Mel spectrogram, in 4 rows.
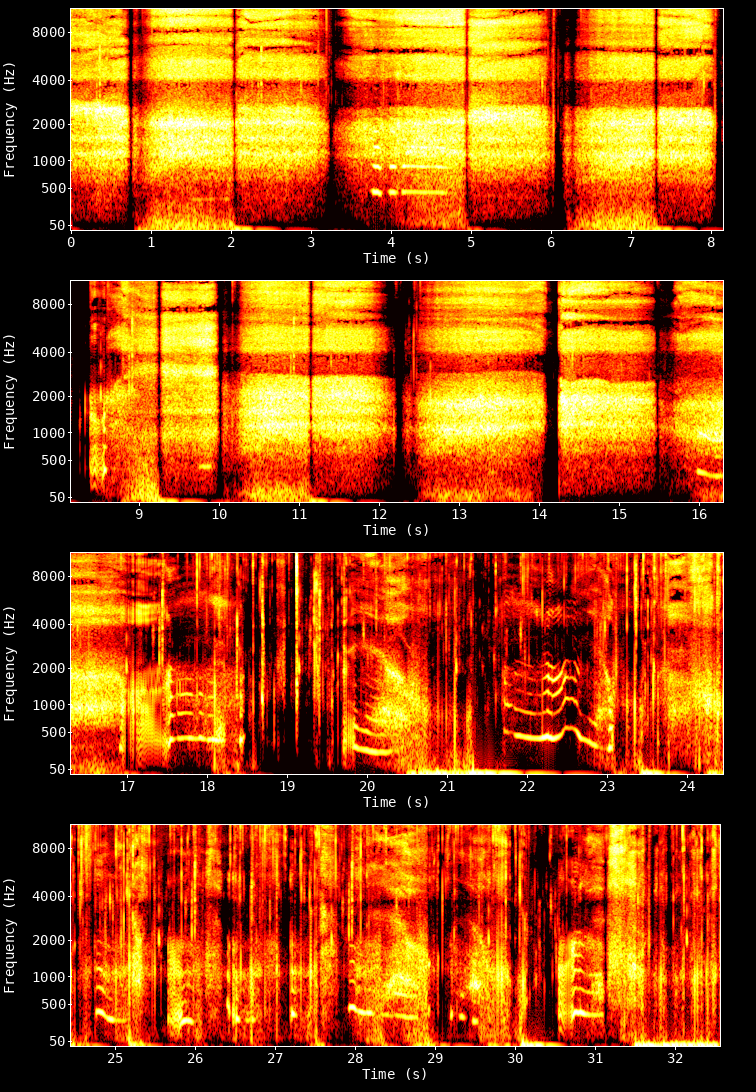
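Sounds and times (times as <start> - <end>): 
close-mic breathing: 0.0 - 17.1, 23.6 - 25.1, 25.8 - 29.9, 31.0 - 32.5
saliva mouth sounds: 0.0 - 32.5.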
